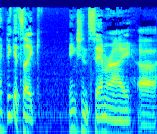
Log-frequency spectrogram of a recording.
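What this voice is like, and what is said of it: Usual voice. Nothing is said of it.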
